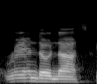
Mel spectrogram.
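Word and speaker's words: Randonauts: It's Rondonauts because, you know, it's like it's a cosmonaut, kind of like that, like someone who explores the random.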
